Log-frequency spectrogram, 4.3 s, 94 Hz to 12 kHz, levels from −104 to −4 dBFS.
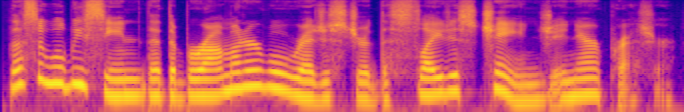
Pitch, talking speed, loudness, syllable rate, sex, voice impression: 215 Hz, 225 wpm, -16 LUFS, 6.0 syllables/s, female, feminine, slightly gender-neutral, young, slightly adult-like, thin, tensed, slightly powerful, bright, hard, clear, fluent, cute, very intellectual, slightly refreshing, very sincere, slightly calm, friendly, slightly reassuring, very unique, slightly elegant, slightly sweet, slightly strict, slightly sharp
